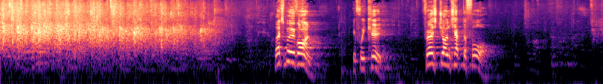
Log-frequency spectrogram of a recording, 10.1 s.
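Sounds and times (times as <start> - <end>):
round of applause: 0.0 - 4.1
speech: 4.6 - 8.2.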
